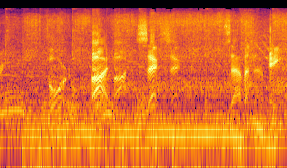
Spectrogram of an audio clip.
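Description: Cartoon monster truck engine sound effect, a steady low drone, overlaid with several short rising-and-falling vocal exclamations.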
